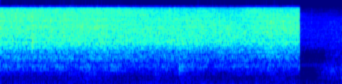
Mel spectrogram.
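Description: Chopped onions hit hot oil in a pan for dhaba-style dal fry, giving a loud, steady, close sizzle for about three seconds before it cuts off to a quiet hiss.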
